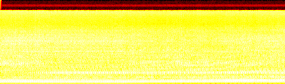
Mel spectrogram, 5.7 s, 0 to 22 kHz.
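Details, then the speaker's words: Farmall 140 marked '74' compared with the '62', both running: even, steady low drone at full throttle with no miss. The governor holds the 74 at a much lower full-throttle rpm, about half the other's throttle. "while I've got them both running I'll let you hear that they're both govern different this 74 has a much lower Full Throttle RPM that's Full Throttle for that"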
